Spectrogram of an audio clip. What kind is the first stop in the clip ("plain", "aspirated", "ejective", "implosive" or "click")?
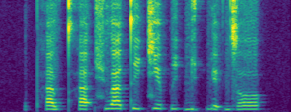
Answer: aspirated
